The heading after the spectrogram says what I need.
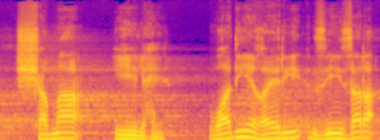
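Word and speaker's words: ישמעאל: یہ نام رکھا گیا۔ عبرانی میں اس کا تلفظ شمائیل ہے۔ وادی غیری ذی زرع اور حاجرہ و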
